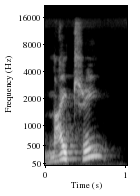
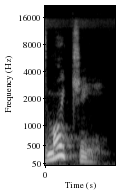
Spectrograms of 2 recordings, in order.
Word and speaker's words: Maitri: Because if the teacher, for instance, came from Bengal, he would be pronouncing Maitri as Moitri. It's the way they pronounce it in Bengal.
